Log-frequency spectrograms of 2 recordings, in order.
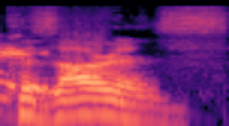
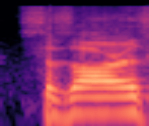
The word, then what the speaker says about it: Cazares: I am Liz Imperiali with Bucketlist Entertainment, and I'm here tonight with Dino Cazares of Fear Factory. Yay! Yay! It's actually Cazares with a hard C.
